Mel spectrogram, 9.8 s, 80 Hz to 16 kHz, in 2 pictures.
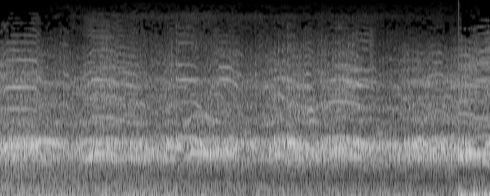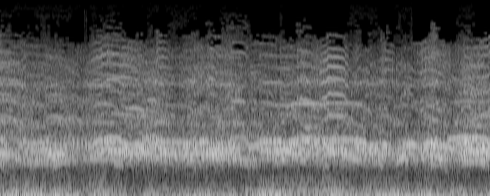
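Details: Common cranes at their annual spring gathering at Trandansen, Sweden, about 15,000 birds, in the evening by the lake before heading north to breed: a dense chorus of loud, rolling trumpeting calls overlapping continuously over low rumble and wind noise.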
